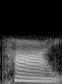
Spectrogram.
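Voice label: "caai4", Jyutping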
